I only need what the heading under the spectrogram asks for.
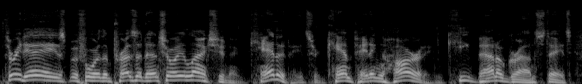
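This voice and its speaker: A man's voice: on the high side, very animated, moderate pace, husky. A man anchoring a radio newscast with a punchy, scripted delivery. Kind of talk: scripted news reading.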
